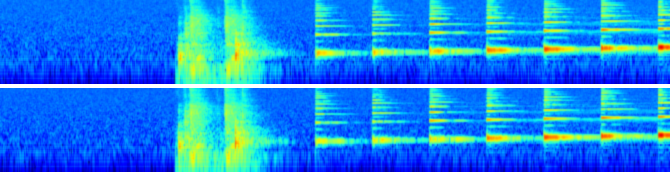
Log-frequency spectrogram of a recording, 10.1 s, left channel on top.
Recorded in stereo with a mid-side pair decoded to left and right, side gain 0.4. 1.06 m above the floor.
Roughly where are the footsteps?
Ahead right.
